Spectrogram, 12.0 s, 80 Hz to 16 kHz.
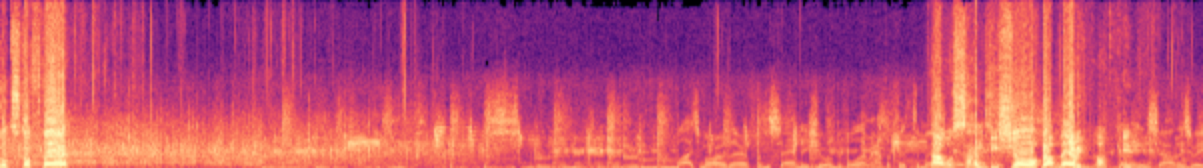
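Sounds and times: audience applause: 0.0 - 5.2
instrumental pop music: 2.6 - 10.1.

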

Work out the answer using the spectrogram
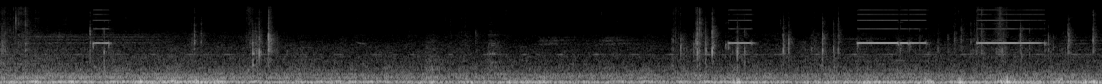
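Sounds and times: meter beeping: 0.9 - 1.3, 7.2 - 7.6, 8.6 - 10.6.

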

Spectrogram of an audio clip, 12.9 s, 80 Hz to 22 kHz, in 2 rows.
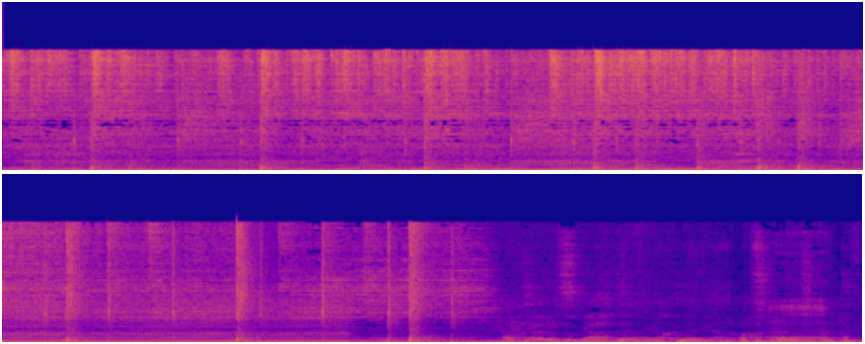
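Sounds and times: distorted electric guitar: 0.0 - 10.2
drum kit: 0.0 - 10.8.

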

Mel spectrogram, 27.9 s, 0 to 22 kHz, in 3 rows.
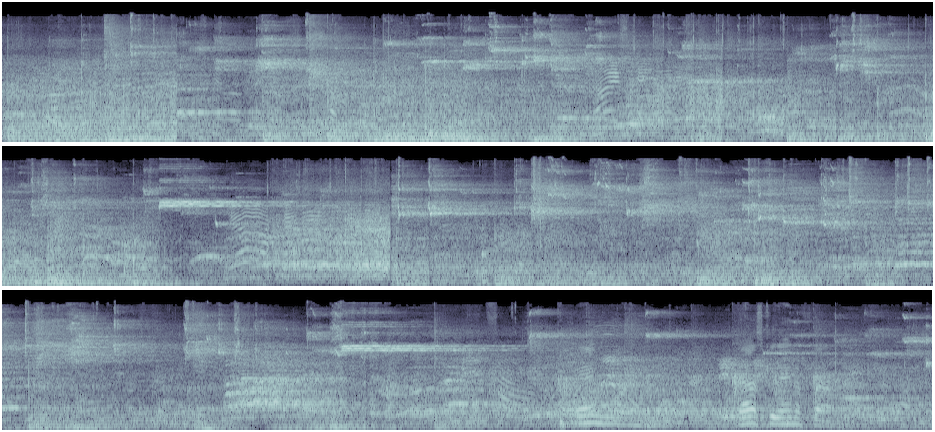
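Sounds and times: high shoe squeaks: 0.8 - 7.1, 7.9 - 12.1, 13.2 - 25.4, 26.2 - 27.9
basketball bouncing on hardwood floor: 9.2 - 10.0.

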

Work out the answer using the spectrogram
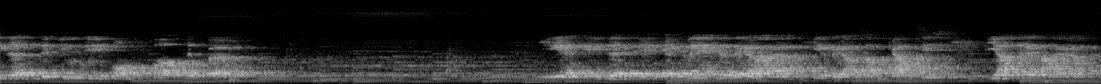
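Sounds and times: music with singing: 0.9 - 11.0.

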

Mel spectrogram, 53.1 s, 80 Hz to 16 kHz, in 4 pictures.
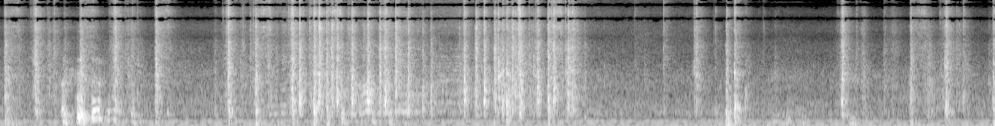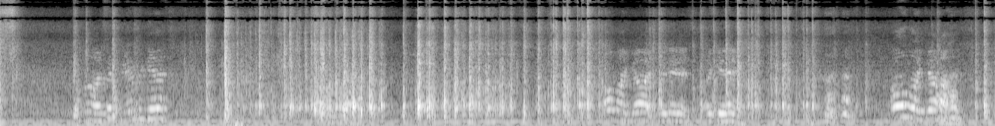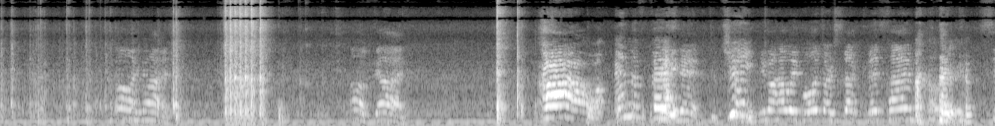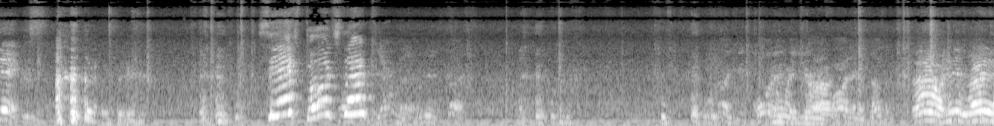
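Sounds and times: foam-dart blasters clicking and firing: 0.0 - 7.9, 16.1 - 21.4, 22.0 - 24.2, 28.8 - 30.2
voices calling out: 3.4 - 6.7.

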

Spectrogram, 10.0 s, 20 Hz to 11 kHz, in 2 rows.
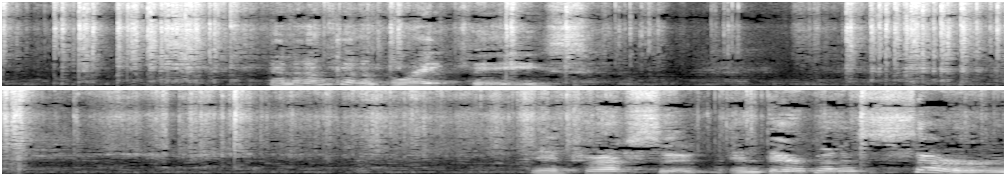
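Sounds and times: dry noodles snapping and cracking: 0.0 - 9.4.

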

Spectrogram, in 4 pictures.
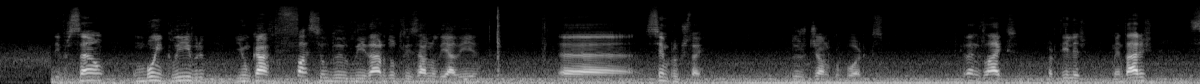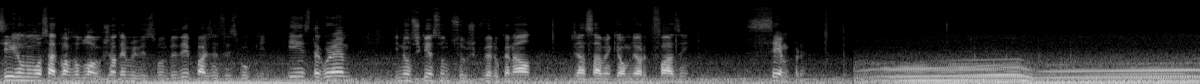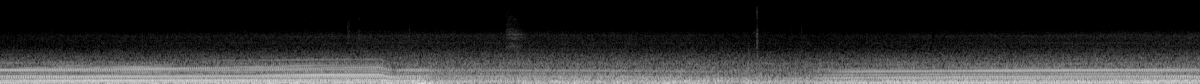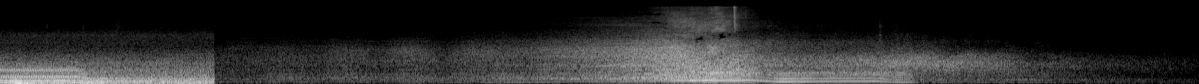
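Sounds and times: car engine accelerating inside cabin: 20.2 - 38.2, 41.1 - 44.9
car passing by: 38.3 - 47.7.

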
